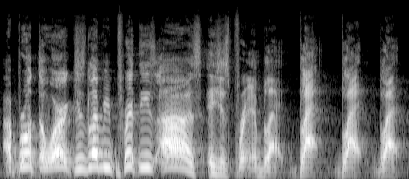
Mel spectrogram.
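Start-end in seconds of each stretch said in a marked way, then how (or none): 0.0-2.0 high, loud desperate plea; crying out to God. Retold or imitated. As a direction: cry out to the Lord, begging. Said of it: "I'm crying to the Lord".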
